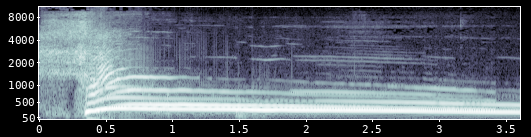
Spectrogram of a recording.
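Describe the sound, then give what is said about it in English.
People on a radio show imitate a wolf howl together: a brief breathy noise, then a long sustained howl that rises quickly and holds a steady, slowly falling tone for about three seconds, loud and alone. “did you howl with us?”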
